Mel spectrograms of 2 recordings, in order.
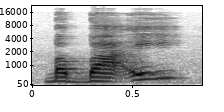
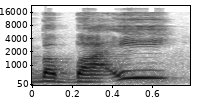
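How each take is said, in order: First: The final vowel is an 'e' sound. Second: The final vowel is an 'i' sound. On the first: "or babae or babai" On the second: "or babae or babai"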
